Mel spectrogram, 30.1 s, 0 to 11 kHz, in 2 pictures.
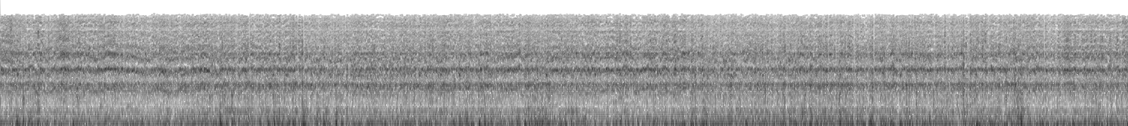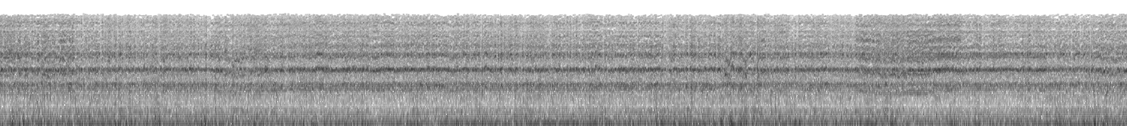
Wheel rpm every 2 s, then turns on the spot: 220, 230, 230, 220, 220, 230, 230, 220, 230, 230, 240, 240, 230, 220, 230.
none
